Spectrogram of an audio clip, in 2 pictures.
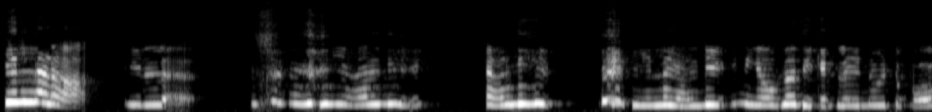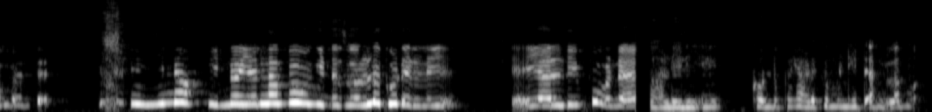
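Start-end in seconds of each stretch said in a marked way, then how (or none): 0.1-11.7 high, loud crying denial; boy wails over losing Yazhini; anguished wailing. Acted. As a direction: sob out the denial in despair. Grief climax.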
